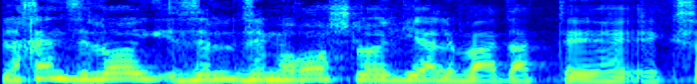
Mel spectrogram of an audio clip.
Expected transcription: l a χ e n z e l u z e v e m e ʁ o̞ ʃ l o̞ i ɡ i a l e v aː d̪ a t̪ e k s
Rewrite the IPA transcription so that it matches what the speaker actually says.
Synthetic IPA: l a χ e n z e l o z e z e m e ʁ o̞ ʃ l o̞ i ɡ i a l e v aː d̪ a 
